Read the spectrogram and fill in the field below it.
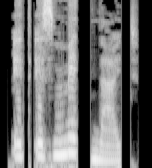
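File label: "midnight", British English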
